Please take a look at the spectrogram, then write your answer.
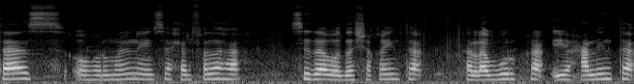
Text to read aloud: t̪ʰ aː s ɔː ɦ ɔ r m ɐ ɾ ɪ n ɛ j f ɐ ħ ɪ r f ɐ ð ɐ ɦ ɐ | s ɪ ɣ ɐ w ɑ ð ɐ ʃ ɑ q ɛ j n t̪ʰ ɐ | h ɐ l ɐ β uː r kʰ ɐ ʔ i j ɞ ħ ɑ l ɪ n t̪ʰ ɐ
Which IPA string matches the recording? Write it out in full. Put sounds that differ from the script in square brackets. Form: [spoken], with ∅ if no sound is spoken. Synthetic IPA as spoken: t̪ʰ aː s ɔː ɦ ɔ r m ɐ ɾ ɪ n ɛ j [s] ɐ ħ ɪ r f ɐ ð ɐ ɦ ɐ | s ɪ [ð] ɐ w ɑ ð ɐ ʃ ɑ q ɛ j n t̪ʰ ɐ | h ɐ l ɐ β uː r kʰ ɐ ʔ i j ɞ ħ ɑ l ɪ n t̪ʰ ɐ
